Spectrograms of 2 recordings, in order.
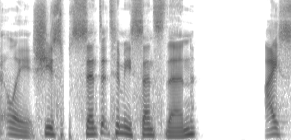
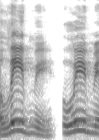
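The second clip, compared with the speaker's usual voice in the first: higher, fading martyr's plea; mock resignation to death; 4 semitones higher than usual. Injured man telling family to abandon him, hammed-up dying plea. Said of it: "I'm accepting death".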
